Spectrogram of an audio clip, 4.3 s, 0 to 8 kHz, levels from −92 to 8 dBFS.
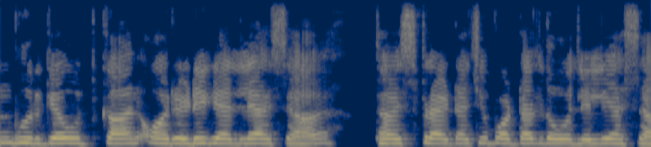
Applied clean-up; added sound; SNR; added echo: none; none; none; none.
